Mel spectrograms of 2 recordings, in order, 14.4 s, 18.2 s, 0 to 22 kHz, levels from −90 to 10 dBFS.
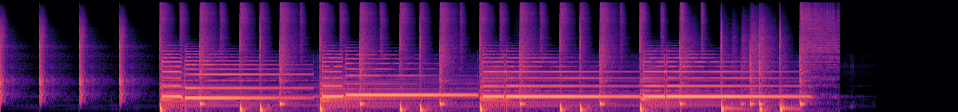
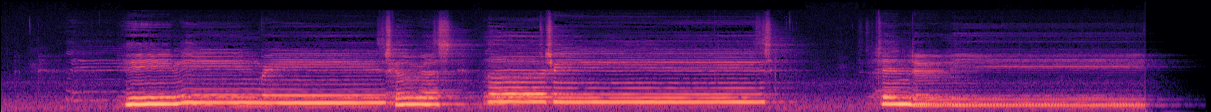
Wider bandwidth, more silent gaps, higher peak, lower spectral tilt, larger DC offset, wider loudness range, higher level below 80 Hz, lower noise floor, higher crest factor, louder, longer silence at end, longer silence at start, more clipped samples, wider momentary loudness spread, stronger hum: first, over 20 kHz vs 11.5 kHz; neither; about the same, 0 dBFS vs 0 dBFS; second, -5 dB/octave vs -7 dB/octave; neither; second, 4 LU vs 8 LU; first, -28 dBFS vs -48 dBFS; first, under -90 dBFS vs -58 dBFS; about the same, 16 dB vs 14 dB; about the same, -15 LUFS vs -14 LUFS; first, 1.8 s vs 0.95 s; second, 0 s vs 1 s; neither; second, 11 LU vs 15 LU; neither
